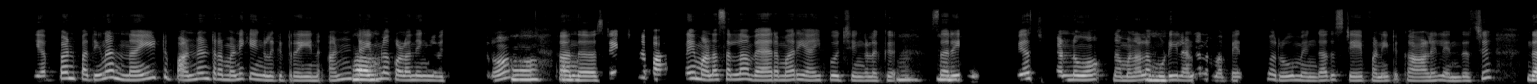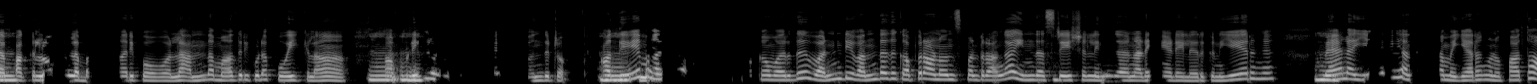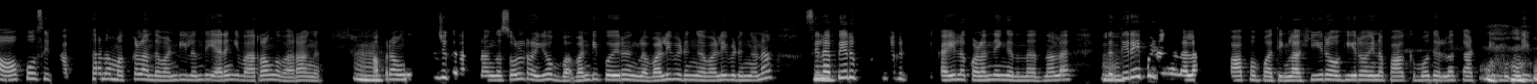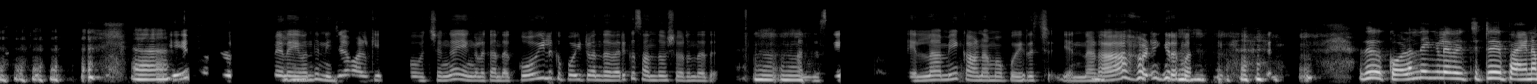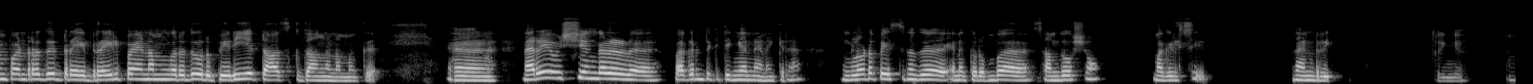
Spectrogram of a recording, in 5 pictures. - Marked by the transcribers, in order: in English: "அன் டைம்ல"; distorted speech; in English: "ஸ்டே"; in English: "அனவுன்ஸ்"; static; in English: "ஆப்போசிட்"; other noise; breath; laughing while speaking: "ஆ. ம்"; unintelligible speech; unintelligible speech; tsk; laughing while speaking: "என்னடா அப்படிங்கிற மாரி இருந்துச்சு"; tapping; laughing while speaking: "அது குழந்தைங்கள"; in English: "டாஸ்க்"; sniff; "கிளிங்க" said as "சரிங்க"; mechanical hum
- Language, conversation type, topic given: Tamil, podcast, பேருந்து அல்லது ரயில் ரத்து செய்யப்பட்டபோது, நீங்கள் உங்கள் பயண ஏற்பாடுகளை எப்படி மாற்றினீர்கள்?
